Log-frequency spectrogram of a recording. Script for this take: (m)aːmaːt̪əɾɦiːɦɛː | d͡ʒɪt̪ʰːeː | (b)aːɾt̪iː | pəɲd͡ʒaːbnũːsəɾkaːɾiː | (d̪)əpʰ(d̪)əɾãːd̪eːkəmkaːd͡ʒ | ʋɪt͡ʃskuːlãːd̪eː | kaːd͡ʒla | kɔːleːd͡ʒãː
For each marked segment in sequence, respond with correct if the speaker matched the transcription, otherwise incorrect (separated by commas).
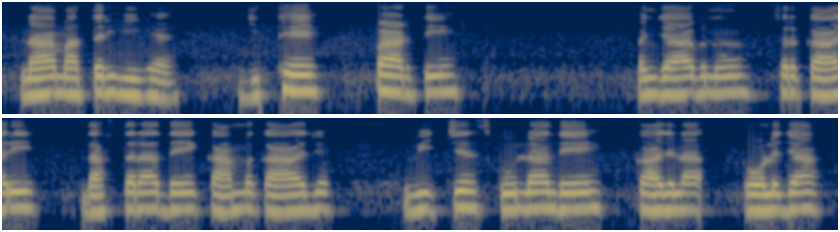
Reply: incorrect, incorrect, correct, incorrect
